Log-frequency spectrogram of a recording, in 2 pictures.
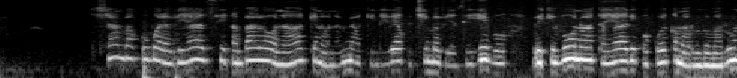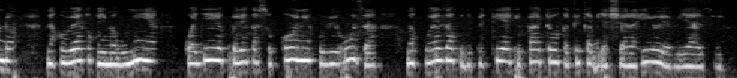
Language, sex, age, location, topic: Swahili, female, 36-49, Dar es Salaam, agriculture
